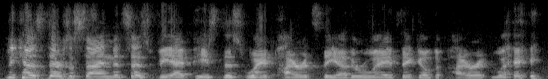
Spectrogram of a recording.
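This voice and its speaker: A man's voice: mid-range voice, lively intonation, moderate pace, bright, forceful tone, a little hiss or hum, poor audio. A man co-hosting a casual podcast, making crude jokes and laughing at his own lines. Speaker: podcast co-host. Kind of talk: casual chat.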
